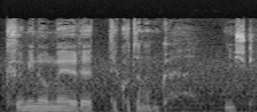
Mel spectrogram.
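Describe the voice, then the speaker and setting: A stoic young yakuza in a video game, calm and restrained. His voice is extremely deep and his lines stay short and clipped. Faint noise sits under the game sound. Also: a little slow. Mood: restrained, uneasy.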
